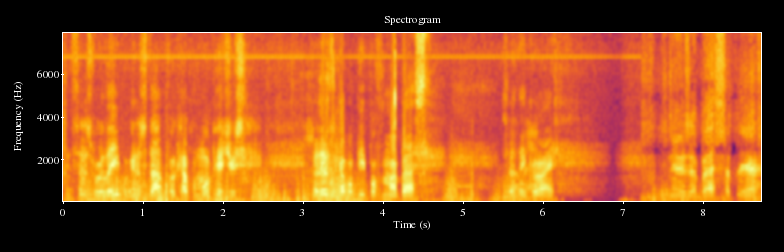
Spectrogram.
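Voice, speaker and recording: Against noticeable background noise, a man speaks fairly quickly in a fairly high pitch with monotone, flat intonation. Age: 50s. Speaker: travel vlogger. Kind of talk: casual chat. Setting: outdoors.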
